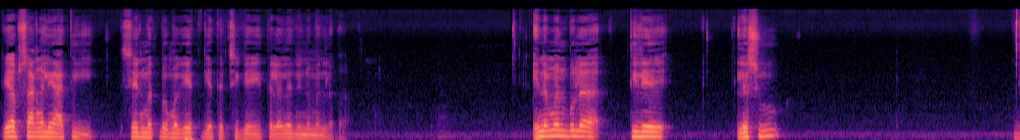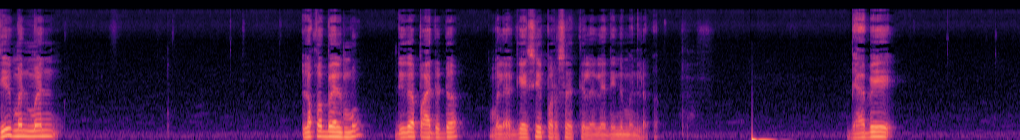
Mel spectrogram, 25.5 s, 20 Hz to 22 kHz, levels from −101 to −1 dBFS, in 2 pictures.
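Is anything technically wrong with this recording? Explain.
Yes, there are two phantom power thumps, at 2.32 to 2.47 s, between "sen mat" and "gem ta", and at 22.14 to 22.52 s. A supply switching on the live input pushes a voltage step through the coupling capacitors. Each is a deep thump decaying in about 34 ms and 84 ms, seen as a large low-frequency waveform swing and a bright band at the spectrogram's bottom.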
